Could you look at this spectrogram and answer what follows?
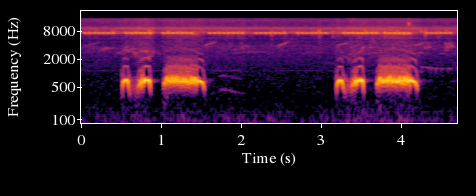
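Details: Loud local spotted dove song used to lure other doves into calling: two clipped rising-falling notes followed by a long, full coo, the phrase repeated twice about three seconds apart, with a thin high whine behind.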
